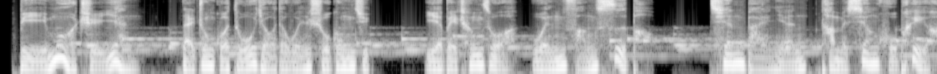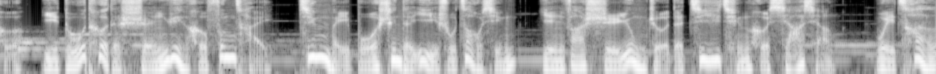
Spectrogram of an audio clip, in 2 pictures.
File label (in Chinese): 男, 纪录片, 自然讲述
